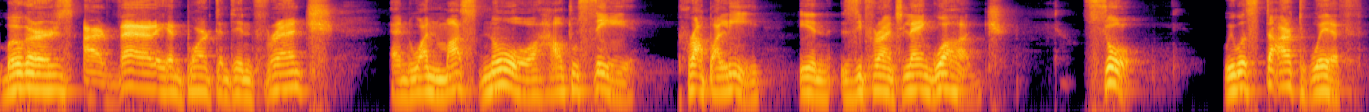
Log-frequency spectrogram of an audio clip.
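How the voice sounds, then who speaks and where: A man playing a goofy, self-styled French language teacher in a comic lesson, speaking with deliberate, drawn-out teacherly care. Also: mid-range voice, bright, forceful tone. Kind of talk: comic instructional monologue.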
